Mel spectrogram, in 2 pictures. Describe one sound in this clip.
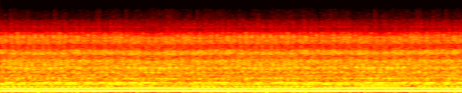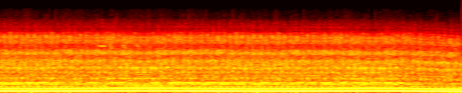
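A trailer rattles as it is towed over grass.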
